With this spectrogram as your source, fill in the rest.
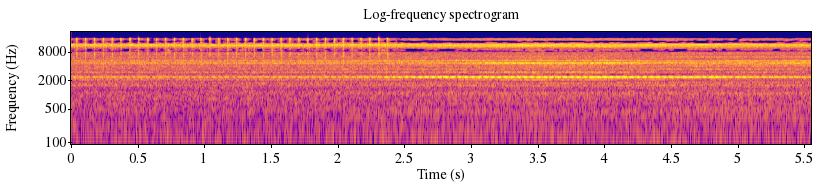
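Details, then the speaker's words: HVAC rooftop unit heating after replacing the intermittent spark ignition module: burners light, steady rushing run with a thin high whistle on top from a motor, not heard earlier; flame sensor needs cleaning, motor drawing about 0.8 A. "gonna have to clean the flame sensor this guy doesn't sound that great either hopefully that goes away i didn't hear that earlier i didn't really hear that earlier"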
